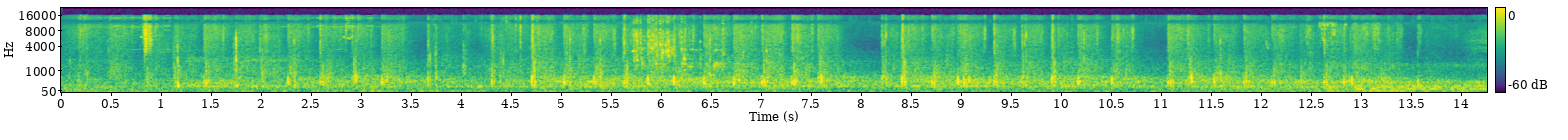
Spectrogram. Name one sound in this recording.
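Footsteps crunch quickly over stony ground.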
